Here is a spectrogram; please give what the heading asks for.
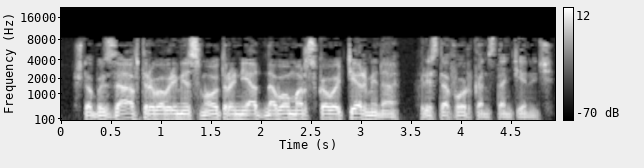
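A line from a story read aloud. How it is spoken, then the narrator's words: Stern. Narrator (Russian): строго проговорил адмирал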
